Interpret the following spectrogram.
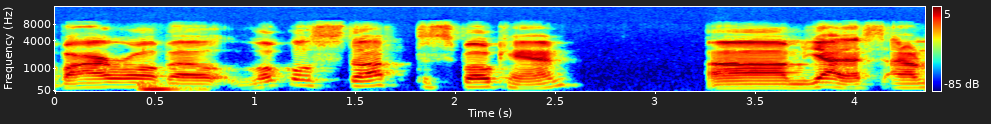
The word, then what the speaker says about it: Spokane: kernet all the way from what is that Spokane Washington how do you pronounce that I should ask you that first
